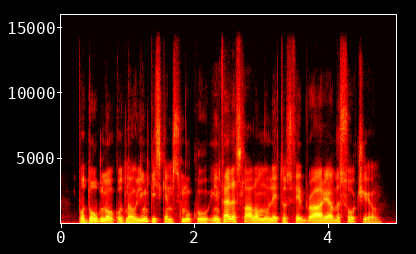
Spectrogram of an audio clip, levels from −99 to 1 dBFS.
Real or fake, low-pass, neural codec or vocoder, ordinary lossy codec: fake; 14.4 kHz; codec, 44.1 kHz, 7.8 kbps, DAC; none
